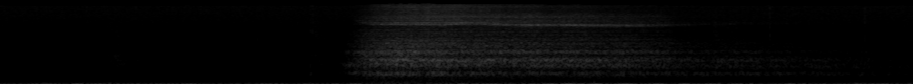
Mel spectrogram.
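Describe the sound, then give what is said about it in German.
A single deep inhalation, a soft airy hiss drawn in slowly that swells and holds for a couple of seconds, faint against near silence. “Tiefer Einatemzug.”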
